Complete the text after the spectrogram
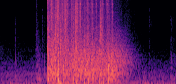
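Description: A loud blast booms and rumbles away.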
